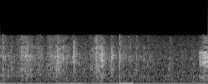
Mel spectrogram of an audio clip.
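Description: Small objects being handled and rummaged through: an irregular run of clicks and rustles that dies down after about a second and a half.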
